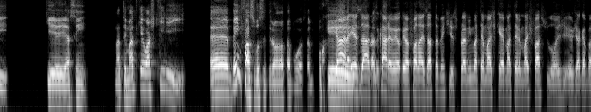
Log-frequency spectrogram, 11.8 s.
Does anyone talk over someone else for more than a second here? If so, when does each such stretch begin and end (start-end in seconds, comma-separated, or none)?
none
